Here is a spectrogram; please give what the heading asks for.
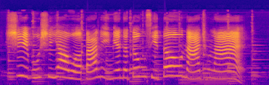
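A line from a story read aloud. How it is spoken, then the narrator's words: Loud shout. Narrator (Chinese): 小拇指大声地喊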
